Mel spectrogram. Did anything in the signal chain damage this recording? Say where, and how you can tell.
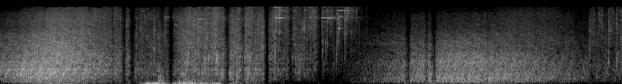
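Yes. Repeated packet loss (robotic sound) at 1.11–1.75 s and 2.24–3.24 s: the network dropped packets in bursts of six and then five gaps, which the receiver filled by extending earlier sound, so it comes out choppy.

Short concealed packet loss at 4.05–4.12 s and 4.31–4.38 s: about 40 ms never arrived each time, and the patch from preceding sound leaves a brief smear.

A short stall from a late packet at 4.25–4.30 s: the jitter buffer emptied, so the last sound was held about 21 ms longer, with nothing lost.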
